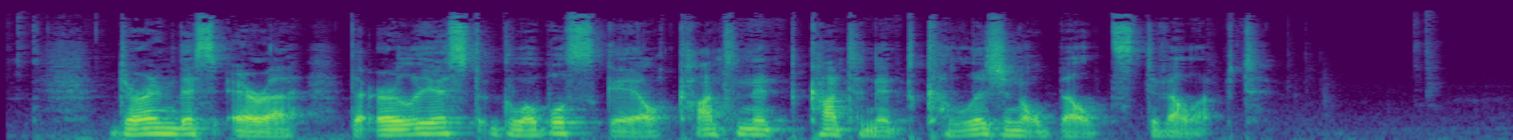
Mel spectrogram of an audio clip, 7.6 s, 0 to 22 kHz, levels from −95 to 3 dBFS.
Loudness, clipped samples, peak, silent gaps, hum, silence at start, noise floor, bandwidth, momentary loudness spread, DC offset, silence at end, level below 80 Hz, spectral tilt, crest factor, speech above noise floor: -21 LUFS; under 0.1%; -4 dBFS; none; none; 0.3 s; -62 dBFS; 16 kHz; 11 LU; under 0.1%; 1.3 s; -48 dBFS; -5 dB/octave; 18 dB; 42 dB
